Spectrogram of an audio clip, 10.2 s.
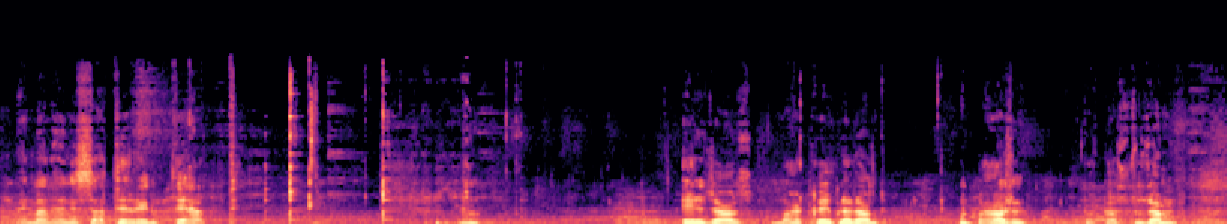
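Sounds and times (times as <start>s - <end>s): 
speech: 0.2s - 1.9s, 3.8s - 4.1s, 5.7s - 9.9s
dishes and cutlery clinking as plates of cold roast are served: 1.1s - 5.5s.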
